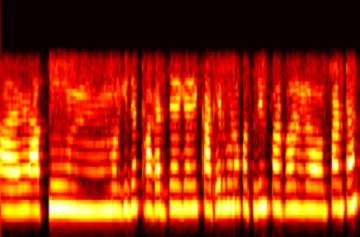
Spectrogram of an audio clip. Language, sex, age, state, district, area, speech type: Bengali, female, 18-30, West Bengal, Birbhum, urban, conversation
